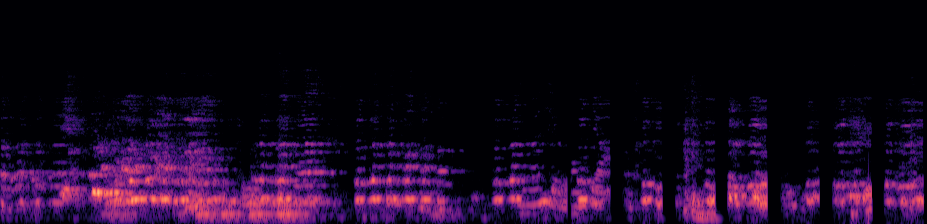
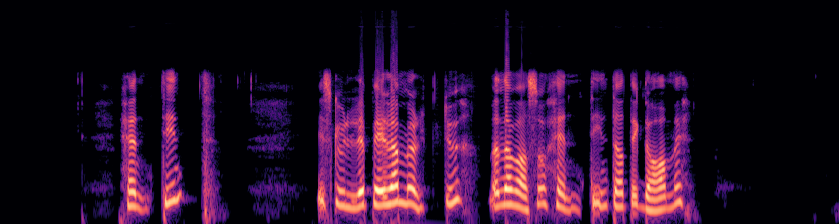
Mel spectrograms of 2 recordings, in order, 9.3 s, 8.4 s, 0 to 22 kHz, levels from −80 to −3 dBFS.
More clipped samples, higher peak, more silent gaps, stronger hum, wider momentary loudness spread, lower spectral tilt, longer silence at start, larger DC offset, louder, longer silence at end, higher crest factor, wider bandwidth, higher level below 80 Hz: neither; second, -12 dBFS vs 0 dBFS; first, 6.13-6.22 s, 6.69-6.75 s, 7.70-7.80 s, 8.20-8.32 s, 8.74-8.84 s vs none; neither; about the same, 15 LU vs 15 LU; first, -9 dB/octave vs -4.5 dB/octave; second, 0 s vs 1.2 s; neither; second, -33 LUFS vs -15 LUFS; second, 0.05 s vs 1.5 s; about the same, 20 dB vs 16 dB; second, 7.2 kHz vs 10.5 kHz; about the same, -58 dBFS vs -54 dBFS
